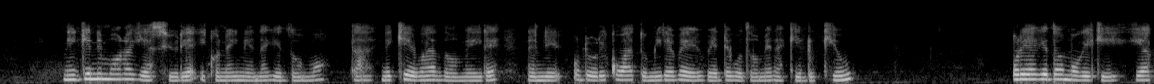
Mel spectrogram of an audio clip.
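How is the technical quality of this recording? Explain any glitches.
The recording has two stretches of AMR rate drop on an AMR wideband (HD Voice) call, where the speech turns rough and synthetic for a few seconds.

AMR rate drop, 2.32–5.87 s and 7.70–10.65 s: the codec steps down, which fits a change from 12.65 to 6.6 kbit/s, so the speech turns raspy and buzzy. On a spectrogram the band and continuity stay intact, with coarser, smeared harmonics.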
